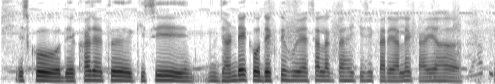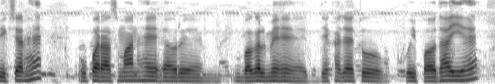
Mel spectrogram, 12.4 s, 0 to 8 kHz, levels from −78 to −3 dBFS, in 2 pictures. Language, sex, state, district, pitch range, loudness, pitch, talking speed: Hindi, male, Chhattisgarh, Balrampur, 135-155 Hz, -24 LUFS, 140 Hz, 155 wpm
